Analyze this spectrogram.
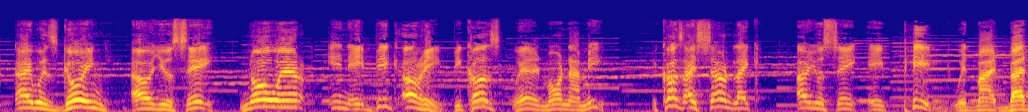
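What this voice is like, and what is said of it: Cruddy put-on French accent. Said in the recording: “A real cruddy accent ... the Indianapolis Academy of the French accent”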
